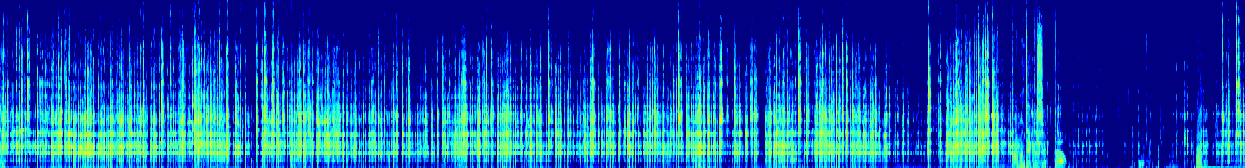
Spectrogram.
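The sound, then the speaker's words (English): A metal straw stirs chunky ice cubes inside a glass mason jar, producing a continuous rapid rattling and clinking of cubes against glass for about twenty seconds, fairly loud, then a few isolated clinks. “Stirring with a metal straw and a glass mason jar, because you know, save the turtles and save the environment, okay?”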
